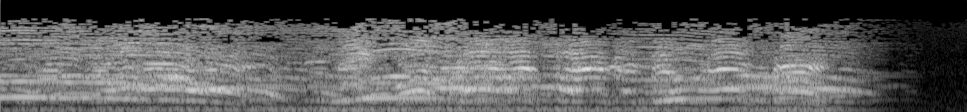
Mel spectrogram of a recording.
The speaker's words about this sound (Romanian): Zeci de protestatari îl așteptau la poarta penitenciarului pe Dragnea, unde l-au huiduit.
